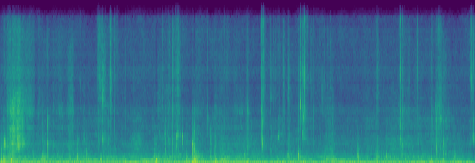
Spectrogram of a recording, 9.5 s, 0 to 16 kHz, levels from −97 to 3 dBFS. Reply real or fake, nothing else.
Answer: fake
